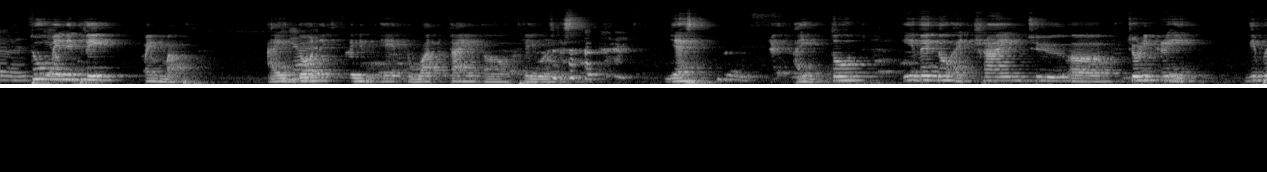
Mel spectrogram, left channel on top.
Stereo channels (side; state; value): right; silent; digital silence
